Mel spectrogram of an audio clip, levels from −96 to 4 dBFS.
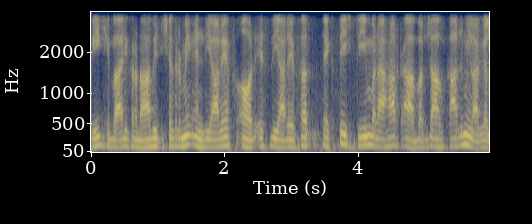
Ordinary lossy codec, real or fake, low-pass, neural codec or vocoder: none; fake; 3.6 kHz; codec, 16 kHz in and 24 kHz out, 0.9 kbps, LongCat-Audio-Codec, fine tuned four codebook decoder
